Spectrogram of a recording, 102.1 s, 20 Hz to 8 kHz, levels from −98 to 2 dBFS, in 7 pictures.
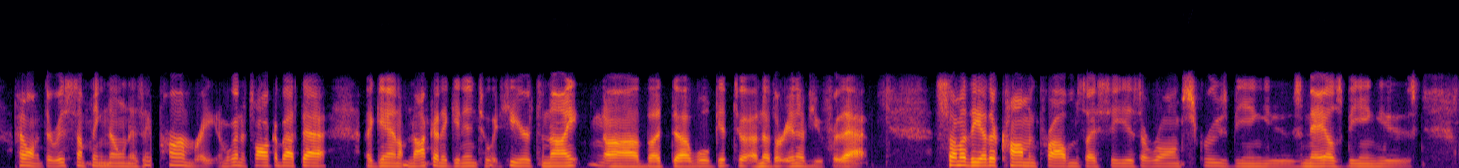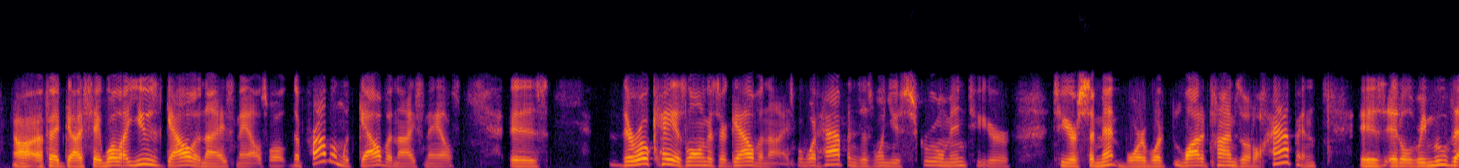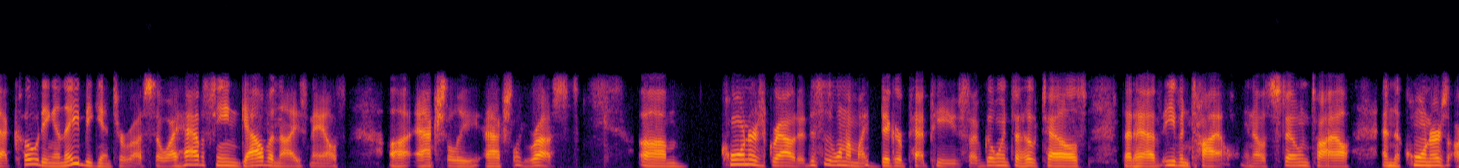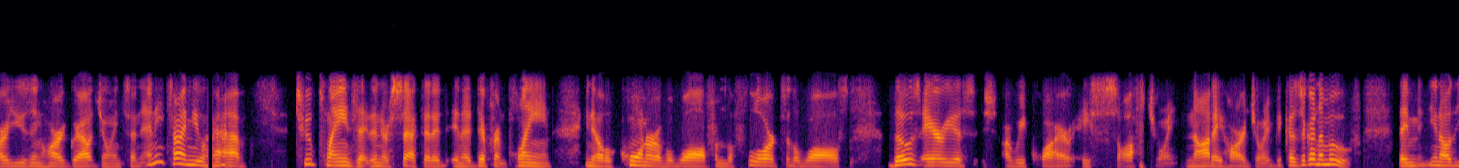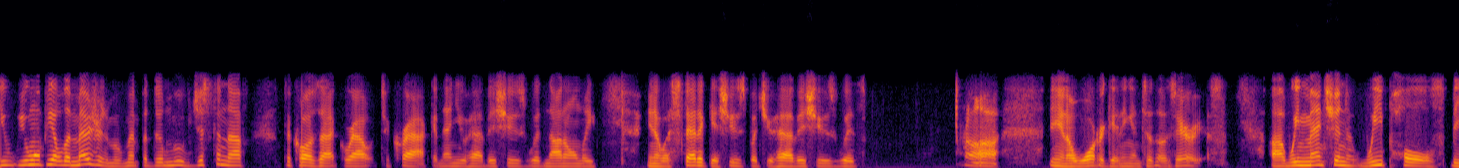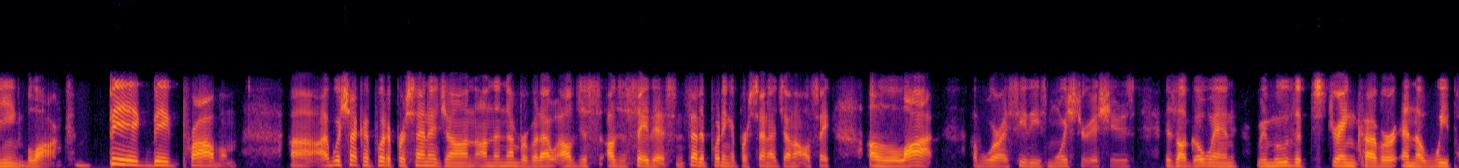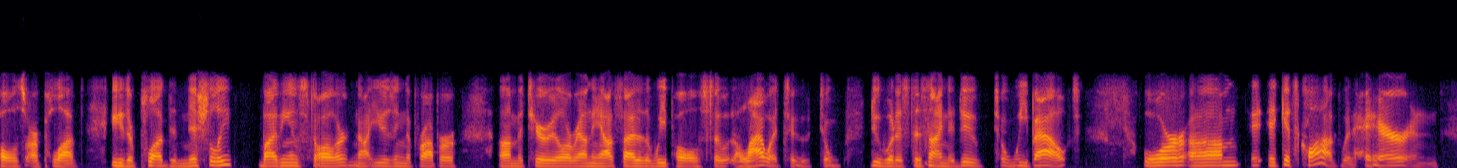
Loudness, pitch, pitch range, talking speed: -25 LUFS, 150 Hz, 135-170 Hz, 200 wpm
